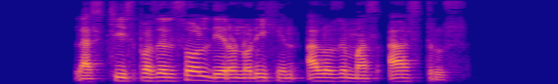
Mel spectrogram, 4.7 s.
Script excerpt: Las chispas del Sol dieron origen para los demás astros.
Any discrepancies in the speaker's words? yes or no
yes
